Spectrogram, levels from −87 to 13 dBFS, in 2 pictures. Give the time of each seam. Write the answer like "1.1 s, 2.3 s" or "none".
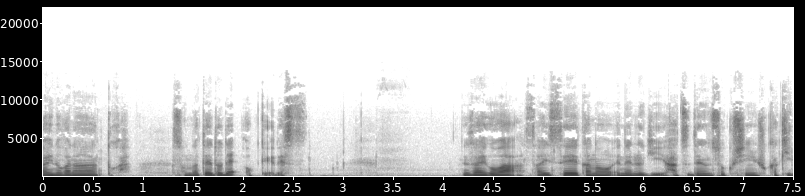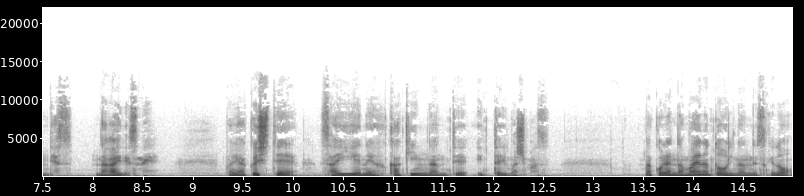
1.3 s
